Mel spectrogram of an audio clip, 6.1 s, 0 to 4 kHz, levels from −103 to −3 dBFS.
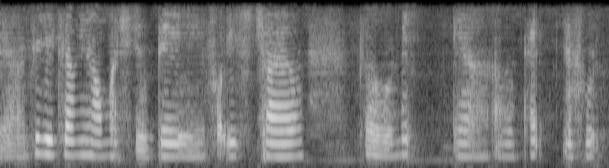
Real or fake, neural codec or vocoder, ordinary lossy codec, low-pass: fake; codec, 32 kHz, 1.9 kbps, SNAC; none; 3.6 kHz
